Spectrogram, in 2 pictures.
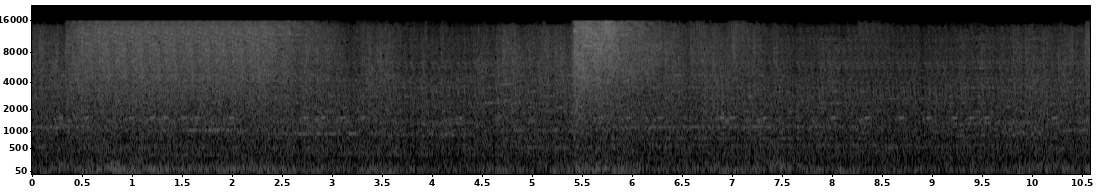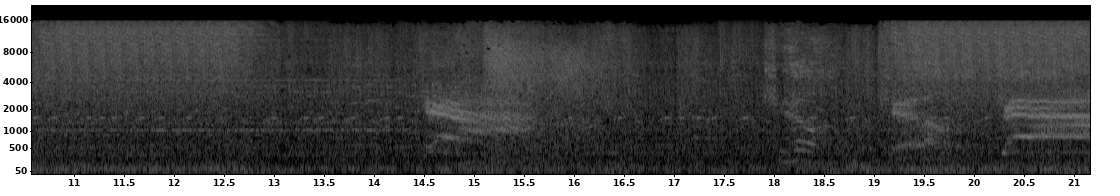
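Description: Swords slash and clash in quick bursts.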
